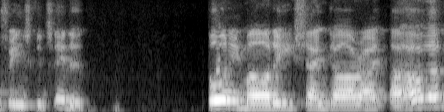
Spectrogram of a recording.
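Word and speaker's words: Sangaré: That's that's how you pronounce it, Manny. Sangar. It's not Sangare, it's Sangar, his name.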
